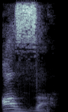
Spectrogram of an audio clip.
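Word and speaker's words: עזה: And the area now, which is known as Gaza in English, in Hebrew is called Azza, and it's pronounced, it's written with an ayin.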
